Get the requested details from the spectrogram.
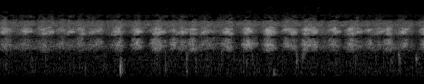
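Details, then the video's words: High insect drone of summer cicadas, swelling and fading in slower, uneven pulses, with a few faint ticks underneath. "Cicadas in Summer"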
